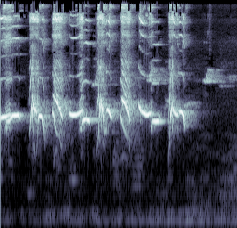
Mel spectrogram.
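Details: Wild forest Oriental magpie-robin song meant to prompt a reluctant captive bird: loud, rapid, repeated rising whistles with harsh overtones, about five per second, over a faint low hum.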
